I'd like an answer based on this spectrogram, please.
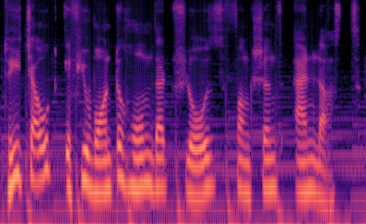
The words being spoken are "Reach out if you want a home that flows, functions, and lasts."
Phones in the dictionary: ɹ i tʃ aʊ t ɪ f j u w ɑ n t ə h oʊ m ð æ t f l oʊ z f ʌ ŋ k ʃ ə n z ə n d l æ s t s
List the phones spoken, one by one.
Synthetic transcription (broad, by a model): ɹ i tʃ aʊ t ɪ f j u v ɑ n t ə h oʊ m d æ t f l oʊ z f ʌ ŋ k ʃ ə n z ə n d l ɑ s t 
